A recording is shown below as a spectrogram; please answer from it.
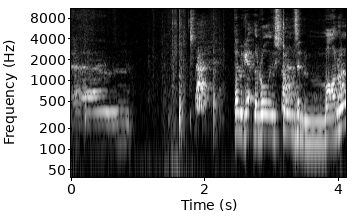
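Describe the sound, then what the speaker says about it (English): A neighbour's dog barks outside in the background, a few muffled woofs heard through an open window under someone talking close up. "Apologies if you can hear the neighbour's dog outside in the background."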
